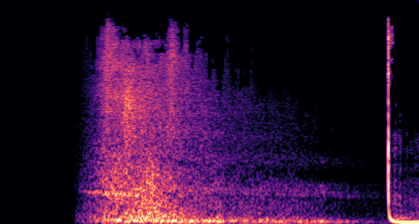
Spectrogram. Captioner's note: whoosh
